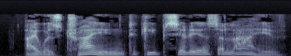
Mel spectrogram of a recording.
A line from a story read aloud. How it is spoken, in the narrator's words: said Dumbledore quietly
